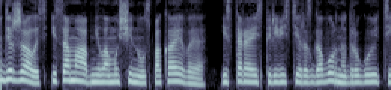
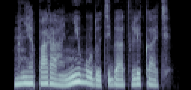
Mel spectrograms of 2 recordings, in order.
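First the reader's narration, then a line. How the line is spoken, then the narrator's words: Cautious whisper. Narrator (Russian): проговорил шепотом, так как в коридоре показалось трое служанок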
